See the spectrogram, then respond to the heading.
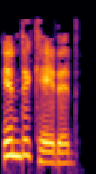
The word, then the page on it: indicated: British English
